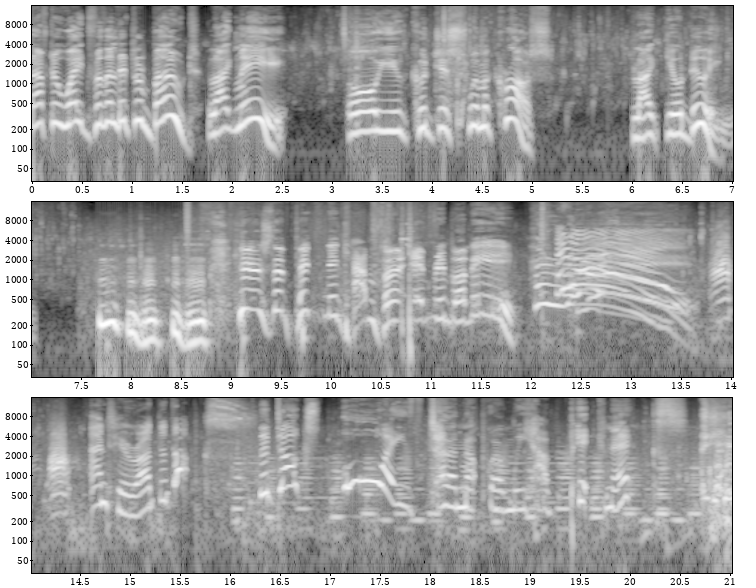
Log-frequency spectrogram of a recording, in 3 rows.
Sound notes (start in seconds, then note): 8.0 hums; 13.7 quacking; 20.7 laughter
